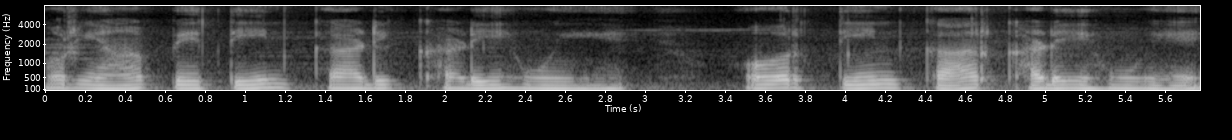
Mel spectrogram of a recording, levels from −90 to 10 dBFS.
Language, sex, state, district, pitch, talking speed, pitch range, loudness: Hindi, male, Delhi, New Delhi, 125 Hz, 145 wpm, 120-135 Hz, -18 LUFS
